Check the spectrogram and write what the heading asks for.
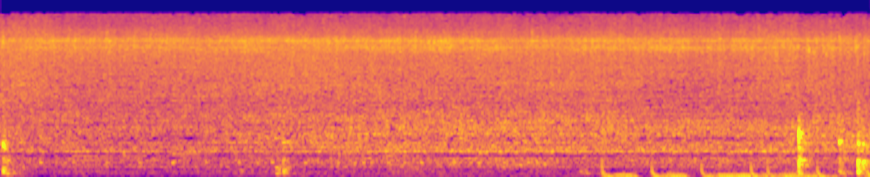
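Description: Chicken pieces frying in a pan with a steady sizzling hiss as hot water is poured in from a saucepan. A single knock of the wooden spatula near the end.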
